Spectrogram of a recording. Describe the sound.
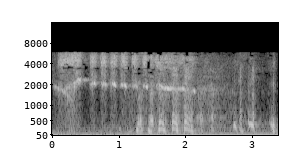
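A voice imitates a squeaky dog toy's whistle: a high, thin squealing tone held for about two seconds over rhythmic puffs, followed by a few short breathy chuckle-like bursts, fairly loud.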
